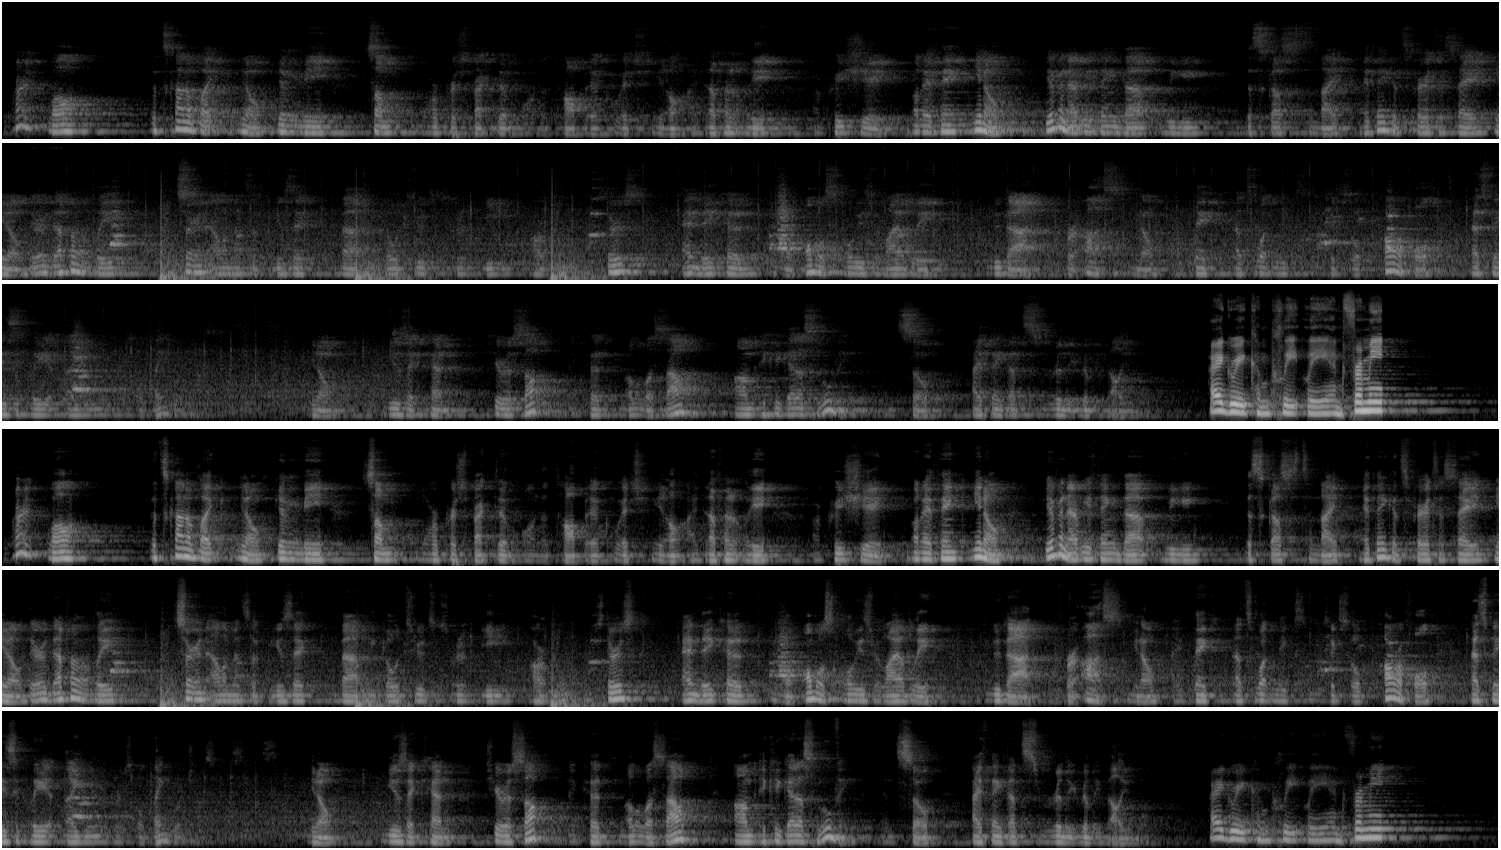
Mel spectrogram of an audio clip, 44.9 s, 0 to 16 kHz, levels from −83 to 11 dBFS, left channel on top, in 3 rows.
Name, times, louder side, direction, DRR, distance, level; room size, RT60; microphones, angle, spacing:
voice 1, 0.1-0.8 1.5-7.7 8.1-10.0 10.4-12.0 12.4-16.1 16.7-21.3 21.8-24.3 24.8-25.3 25.6-29.3 29.7-32.7 33.0-33.3 33.7-34.4 34.8-35.3 35.6-36.8 37.3-38.5 38.7-39.2 39.6-41.4, right 5 dB, 70° right, 0.5 m, -37 dB
sound 1, 15.1-34.1, left 2 dB, 15° left, 0.6 m, -50 dB
sound 2, 16.0-22.4, equal, 40° left, 2.0 m, -49 dB
voice 2, 42.0-43.7, left 7 dB, 80° left, 0.3 m, -26 dB
11.0 x 9.8 x 7.5 m
head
